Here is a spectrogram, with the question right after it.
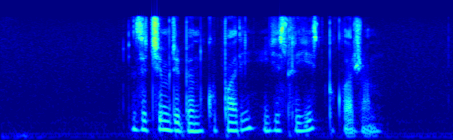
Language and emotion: Russian, neutral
